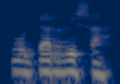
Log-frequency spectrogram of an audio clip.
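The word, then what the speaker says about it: مُدَرِّسَة: Kalau konteks kalimatnya yang dimaukan adalah guru, maka bacanya mudarrisah, gitu ya.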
